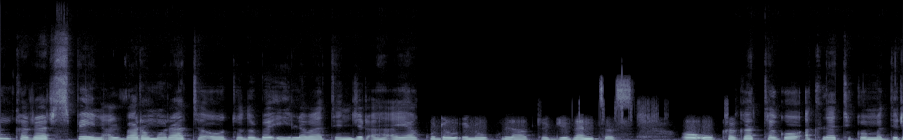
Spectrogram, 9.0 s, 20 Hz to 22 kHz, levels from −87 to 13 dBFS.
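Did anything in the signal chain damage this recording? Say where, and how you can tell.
Yes, at the codec stage over the Bluetooth link. From 4.17 to 7.35 s the speech goes dull and gritty, the classic Bluetooth SBC bit pool drop. It sounds like the bit pool fell from around 28 to about 6, roughly 60 kbps, starving the top sub-bands and coarsely quantising the rest until the rate recovered.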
